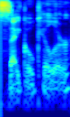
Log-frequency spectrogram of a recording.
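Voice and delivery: sudden drop into a low, soft psycho killer voice; psycho killer turn. Retold or imitated. Podcaster mimicking Mrs Voorhees turning psycho, low and menacing. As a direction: flip from perky to menacing.

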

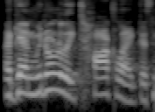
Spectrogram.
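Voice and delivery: ordinary delivery

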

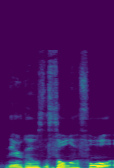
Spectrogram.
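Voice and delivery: startled exclamation; exclaiming. A narrator's reading. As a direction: call it out as a sudden verdict. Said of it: "I exclaimed".

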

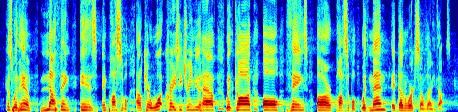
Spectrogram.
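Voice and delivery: loud, stretched preaching cadence; preaching at full force. Real, not acted. Preacher to congregation, building to a loud peak. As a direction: drive the promise home to the congregation.

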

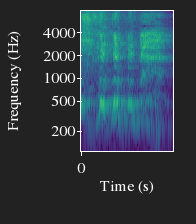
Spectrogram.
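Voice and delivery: high burst of laughter trailing down; laughing. Real, not acted. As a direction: laugh at your own joke. Laughs at own joke. (carcajada aguda que se apaga)

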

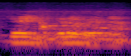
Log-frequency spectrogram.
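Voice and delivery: low, firm command; stern order. Acted. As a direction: order him over sternly. Teacher ordering student over.

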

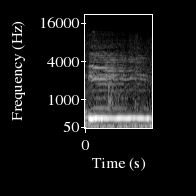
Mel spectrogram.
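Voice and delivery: high squeaky squeal as a silly tune; mock squeal. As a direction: squeal like a playful pipe tune. Mock tune played to sheep.

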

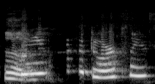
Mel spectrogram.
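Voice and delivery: lightly voiced little kid; high, fast mock child. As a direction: play a small kid asking politely. Acting out door scene.

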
